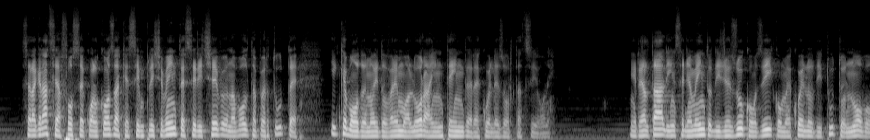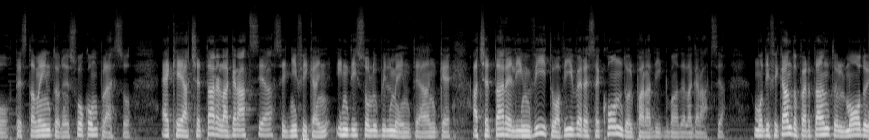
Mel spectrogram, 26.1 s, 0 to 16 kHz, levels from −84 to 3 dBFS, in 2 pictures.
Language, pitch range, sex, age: Italian, 110-140 Hz, male, 30-49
